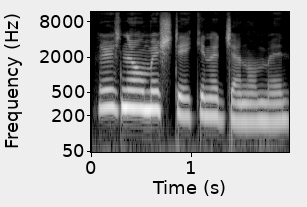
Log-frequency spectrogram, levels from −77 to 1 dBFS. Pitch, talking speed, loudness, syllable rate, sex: 210 Hz, 150 wpm, -14 LUFS, 4.9 syllables/s, female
